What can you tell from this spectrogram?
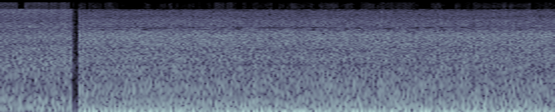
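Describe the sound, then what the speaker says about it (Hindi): Muddy floodwater rushes along a swollen stream during heavy rain, a loud, steady broadband roar that fills the whole stretch after a brief dip near the start, with no voices. "इस वक्त ये जो पानी है ये मटमैला है, क्योंकि बारिश इस वक्त हो रही है"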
